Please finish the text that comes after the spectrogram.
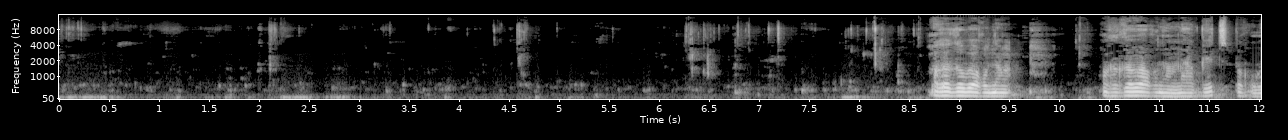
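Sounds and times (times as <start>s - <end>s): person chewing with wet smacks: 1.8s - 8.7s.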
